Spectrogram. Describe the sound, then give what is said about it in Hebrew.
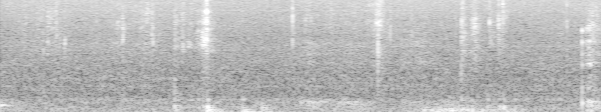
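Quiet, irregular soft taps and light slaps of playing cards being set down face down on a table, one after another, card by card to build a pyramid of cards, with no voices. “וכל פעם בתורי אני מוריד עוד קלף ועוד קלף ועוד קלף עד שאני בונה את הפירמידה.”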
